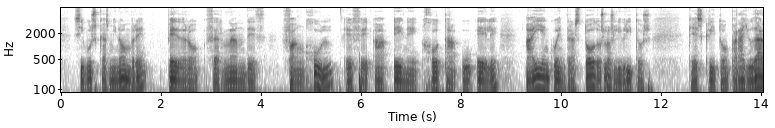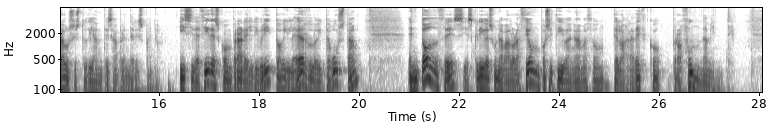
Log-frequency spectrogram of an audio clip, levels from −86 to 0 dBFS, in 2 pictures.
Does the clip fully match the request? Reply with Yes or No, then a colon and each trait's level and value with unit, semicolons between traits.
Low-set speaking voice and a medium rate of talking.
No: very low, 80 Hz; slow, 100 wpm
